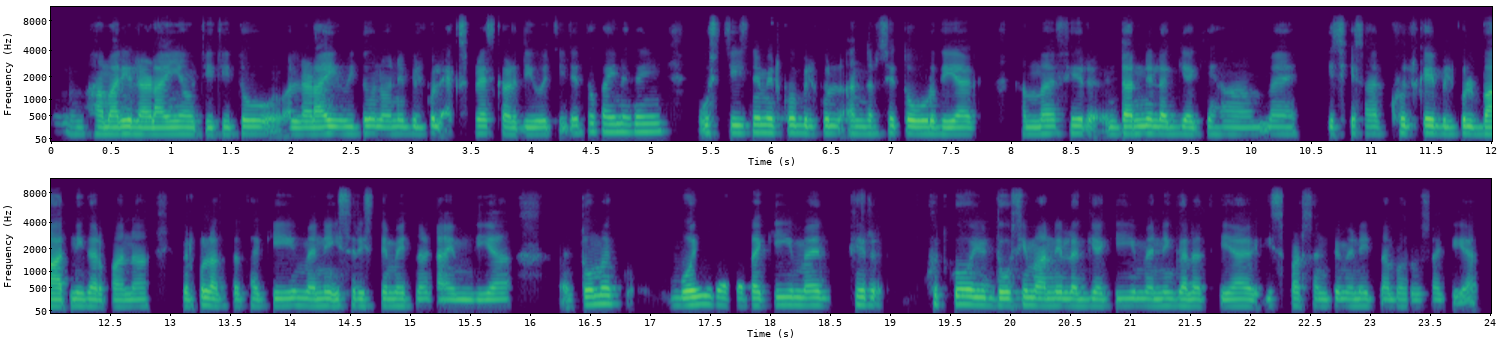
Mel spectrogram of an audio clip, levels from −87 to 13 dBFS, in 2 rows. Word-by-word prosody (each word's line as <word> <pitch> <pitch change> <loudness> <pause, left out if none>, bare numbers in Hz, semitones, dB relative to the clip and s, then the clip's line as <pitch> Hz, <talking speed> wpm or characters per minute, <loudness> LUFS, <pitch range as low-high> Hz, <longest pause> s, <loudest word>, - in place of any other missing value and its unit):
अ, 125 -3 -10
हमारी 125 +1 +4
लड़ाईयाँ 120 0 +3
होती 120 0 -3
थीं, 125 0 -5
तो 130 -1 0
लड़ाई 125 +2 +4
हुई 130 -1 -1
तो 140 +2 +2
उन्होंने 130 -1 0
बिल्कुल 130 +1 -1
एक्सप्रेस 135 0 -3
कर 125 -2 +1
दी 125 +1 -2
वो 125 - +2
चीज़ें 140 +3 -4
तो 165 +1 -5
कहीं 155 -1 +1
न 155 -1 -1
कहीं 160 +1 0 0.4
उस 145 - -3
चीज़ 145 -1 0
ने - - +6
मेरेको 145 0 +3
बिल्कुल 135 0 0
अंदर 130 -1 -2
से 140 - +1
तोड़ 130 -1 +4
दिया। 125 0 +2 0.5
मैं 130 +2 +1
फिर 140 -1 +1
डरने 130 +2 +4
लग 130 -1 +2
गया 125 -1 +1
कि 125 +2 -7
हाँ, 125 -1 -6
मैं 125 0 -5 0.3
इसके 130 +2 -5
साथ 130 -1 -5
खुद 145 -2 0
के 140 - +7
बिल्कुल 130 +1 +1
बात 125 0 +4
नहीं 125 -1 0
कर 125 -1 +2
पाना, 120 +1 -1
मेरे 125 0 -7
को 145 - +4
लगता 125 -1 +1
था 125 +1 -6
कि 130 +2 -1
मैंने 130 -1 +1
इस 125 +2 -4
रिश्ते 130 +1 -3
में 130 0 +1
इतना 130 +1 -5
टाइम 125 -1 -2
दिया। 125 +1 -1 0.5
अ, - - -6
तो 150 - +6
मैं 165 0 +4 0.6
वो 140 +1 +7
ही 160 +2 +5
रहता 135 -2 -1
था - - +6
कि 145 +3 -1
मैं 140 0 +3 0.3
फिर 145 -1 0 0.4
खुद - - -5
को 155 0 +6
ही 145 -1 +4
दोषी 135 +1 +4
मानने 135 -1 +2
लग 130 -1 +1
गया 130 0 0
कि 130 +2 -4
मैंने 130 0 -1
गलत 125 -1 0
किया 125 0 0 0.2
इस 130 - -9
पर्सन 130 -1 -4
पे 130 - -3
मैंने 125 0 -2
इतना 125 0 -5
भरोसा 120 0 -7
किया। 65 - -6
130 Hz, 215 wpm, -24 LUFS, 125-135 Hz, 0.6 s, के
